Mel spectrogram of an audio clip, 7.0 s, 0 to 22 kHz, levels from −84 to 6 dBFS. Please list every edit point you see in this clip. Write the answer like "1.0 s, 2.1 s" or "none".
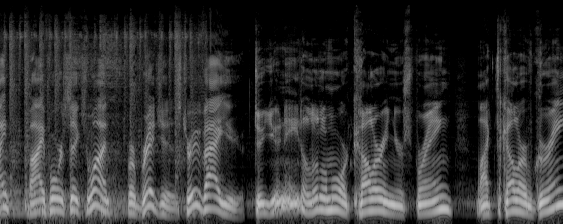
2.3 s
